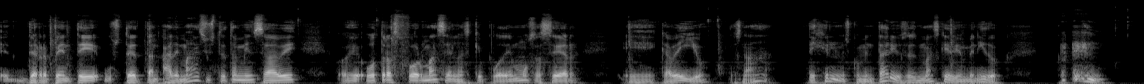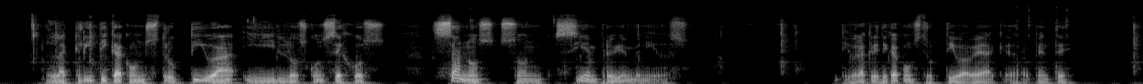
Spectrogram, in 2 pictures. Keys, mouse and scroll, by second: 0.5 click, 1.6 click, 2.0 ctrl+z, 2.3 ctrl+click, 2.9 shift+middle click, 4.5 click, 5.4 ctrl+z, 5.7 ctrl+middle click, 7.7 g, 8.5-10.7 drag, 10.9 Tab, 12.6 right click, 13.8 shift+d, 15.4 click, 16.0 click, 17.6-18.7 drag, 18.7 click, 20.1-20.5 scroll up 2, 20.7 Tab, 21.4 click.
